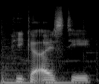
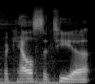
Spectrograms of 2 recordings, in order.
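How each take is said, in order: First: The name is split into three words. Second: The name is run together as one word. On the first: The speaker calls it right. "this is Pika Ice Tea" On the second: The speaker calls it wrong. "as I was pronouncing it wrong last week"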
